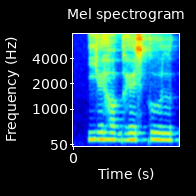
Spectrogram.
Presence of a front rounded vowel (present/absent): present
